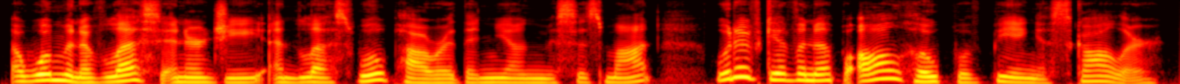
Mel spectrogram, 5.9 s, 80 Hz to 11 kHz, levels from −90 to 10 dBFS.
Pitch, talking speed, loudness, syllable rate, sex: 190 Hz, 235 wpm, -19 LUFS, 5.4 syllables/s, female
